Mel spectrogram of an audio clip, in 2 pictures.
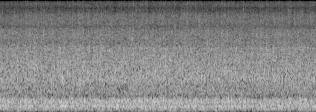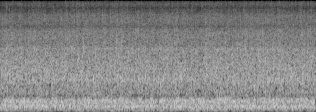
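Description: Floodwater rushing steadily over a small overflow weir, a constant churning rush of water running high after rain.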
